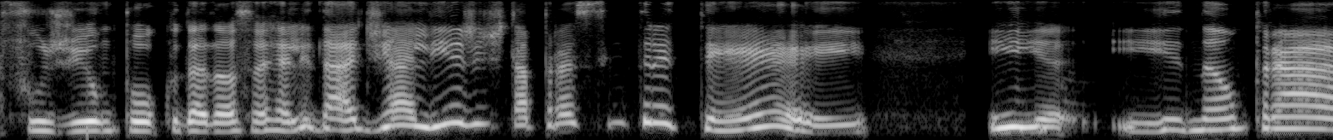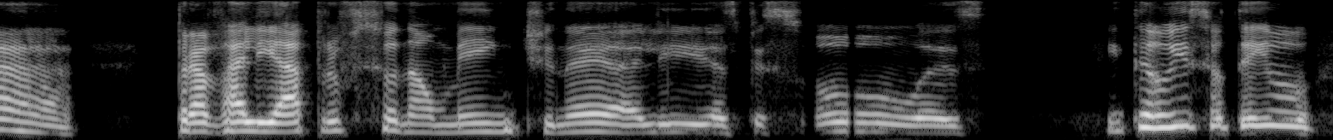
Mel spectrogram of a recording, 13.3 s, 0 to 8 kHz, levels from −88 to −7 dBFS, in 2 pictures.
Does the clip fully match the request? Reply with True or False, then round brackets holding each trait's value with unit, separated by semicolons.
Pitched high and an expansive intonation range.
True (195 Hz; 5.8 semitones)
